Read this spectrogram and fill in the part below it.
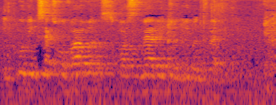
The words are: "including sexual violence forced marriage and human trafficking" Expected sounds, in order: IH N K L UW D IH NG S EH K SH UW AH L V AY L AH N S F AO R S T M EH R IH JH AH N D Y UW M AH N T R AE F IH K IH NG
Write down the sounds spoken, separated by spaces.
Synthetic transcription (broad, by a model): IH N K L UW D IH NG S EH K S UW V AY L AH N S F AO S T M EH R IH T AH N Y UW M AH N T R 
